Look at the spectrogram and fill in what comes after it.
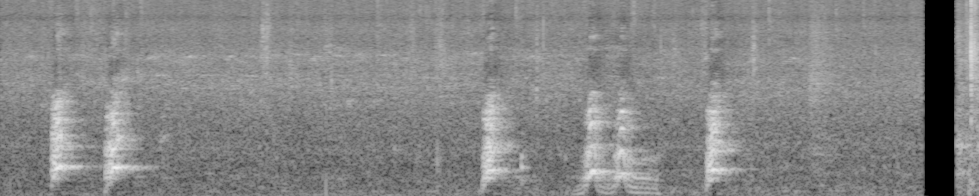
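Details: Pet German Shepherd Leo romping in the rain during his morning routine: six punchy barks in two bursts, an early pair and then four spaced about a second apart, over a constant background hiss.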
